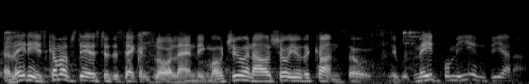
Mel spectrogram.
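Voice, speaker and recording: Courtly odd widower in an old radio play, lively up-and-down voice, muffled old broadcast, soft organ behind. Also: male voice, on the high side, fast talker. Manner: suave, courtly, with soft chuckles. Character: eccentric rich widower, cultured organ lover. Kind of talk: 1940s radio acting.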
